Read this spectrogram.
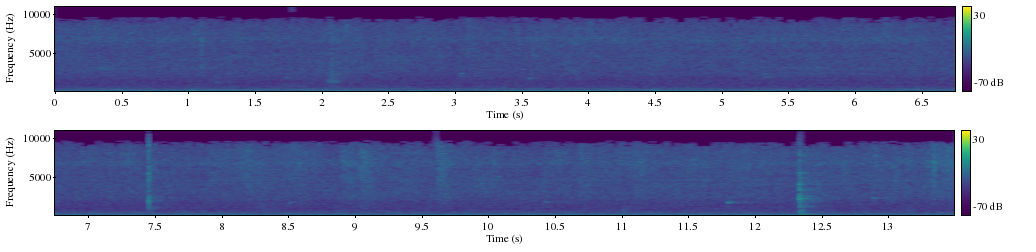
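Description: Dishes clink now and then.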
